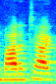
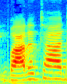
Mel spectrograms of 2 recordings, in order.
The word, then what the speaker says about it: Botetourt: It's spelled very different than it sounds.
